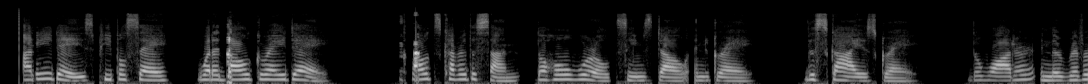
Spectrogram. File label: Female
